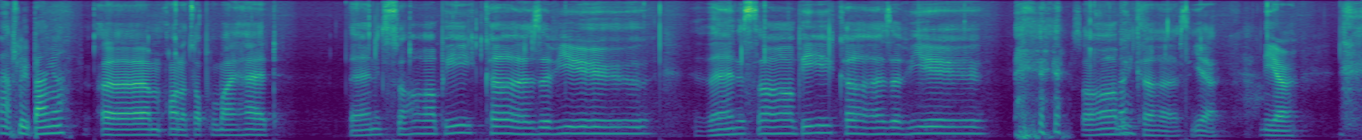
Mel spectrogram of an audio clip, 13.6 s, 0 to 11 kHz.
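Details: Broca's (non-fluent) aphasia in a man after a haemorrhagic stroke in 2010 while playing high school rugby, recorded about 15 years later; he says he knows what he wants to say but struggles to get it out.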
